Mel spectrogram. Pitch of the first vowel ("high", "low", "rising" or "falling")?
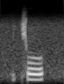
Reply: low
